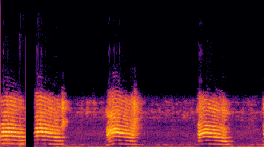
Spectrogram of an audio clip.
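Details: Cat playing with a mouse, uttering long drawn-out meows, each about half a second or more, slightly falling at the end, separated by gaps of roughly one and a half seconds in a quiet room.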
